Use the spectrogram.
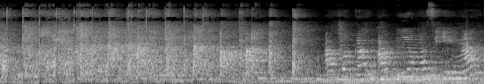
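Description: A classroom clapping game called 'tepuk berani' fills the room with loud, rhythmic rounds of hand claps by pupils. Chanted voices join in and carry the beat through the later part.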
